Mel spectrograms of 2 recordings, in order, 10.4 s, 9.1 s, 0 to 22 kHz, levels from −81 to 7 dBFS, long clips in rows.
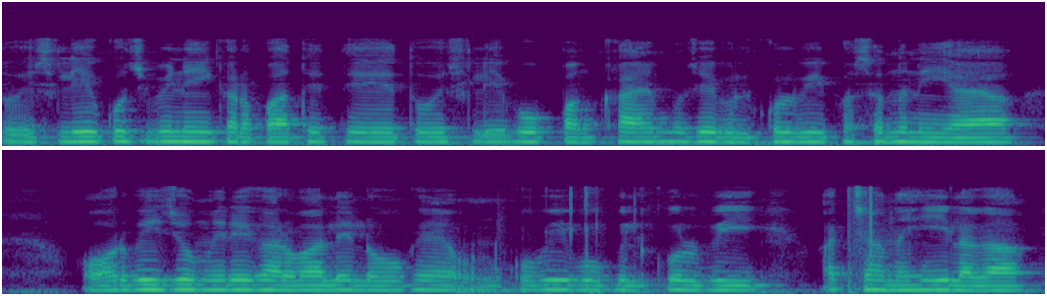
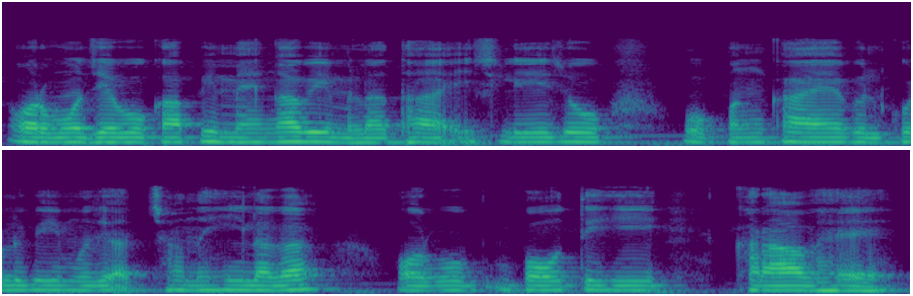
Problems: none marked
